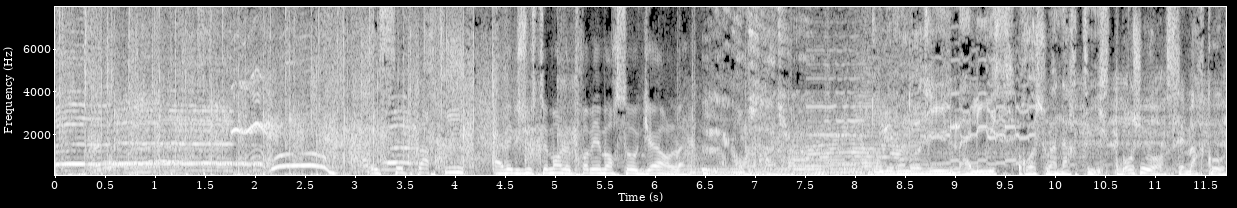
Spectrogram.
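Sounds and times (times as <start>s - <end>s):
audience applause: 0.0s - 4.7s
speech: 3.4s - 11.6s.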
